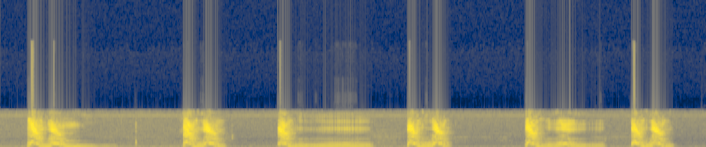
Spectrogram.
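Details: Playful Golden Retriever puppies barking: six sharp, yappy barks at irregular intervals, with a longer wavering whine-like howl in the middle, in a quiet setting.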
